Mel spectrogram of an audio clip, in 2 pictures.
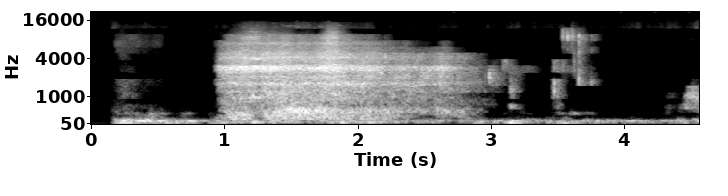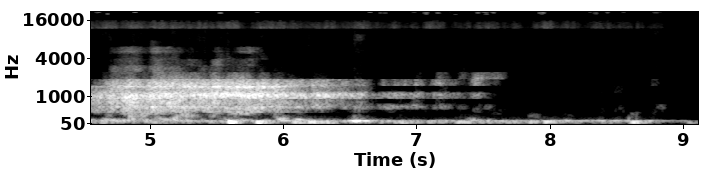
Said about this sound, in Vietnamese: hãy tập trung vào hơi thở của mình thật chậm rãi hít vào và thở ra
